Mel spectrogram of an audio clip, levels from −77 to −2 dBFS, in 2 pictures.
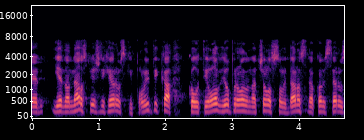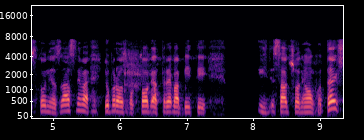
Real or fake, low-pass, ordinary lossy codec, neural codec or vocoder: fake; 7.2 kHz; none; vocoder, 22.05 kHz, 80 mel bands, HiFi-GAN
